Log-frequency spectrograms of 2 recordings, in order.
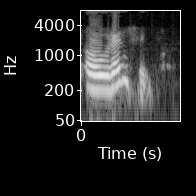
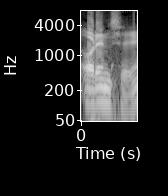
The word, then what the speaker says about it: Ourense: Pero en este caso es de Ourense. Bueno, lo he dicho bien. – Sí. No le digo. Pero escucha, muchos orensanos dicen Orense, ¿eh? Sin la U.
